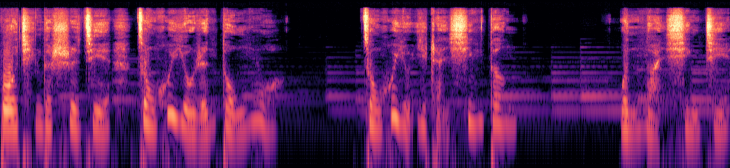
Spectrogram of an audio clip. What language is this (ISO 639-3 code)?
zho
